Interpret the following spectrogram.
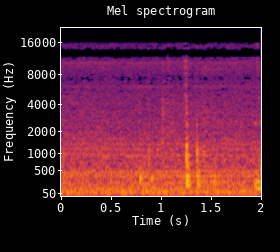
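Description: Honeybees humming around an open hive, with a brief click of a metal hive tool against the wooden frames a little over a second in.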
